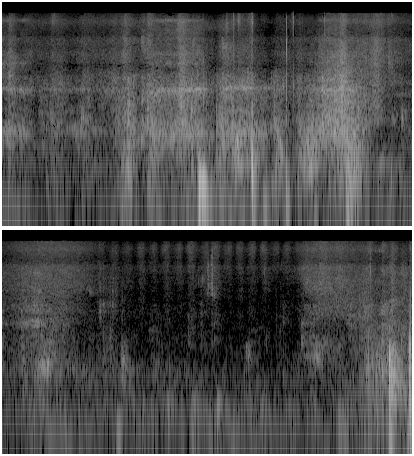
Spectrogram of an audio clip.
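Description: Faint scratching and rustling with a few soft clicks: a corgi shifting and rolling on its fabric dog bed and blanket.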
